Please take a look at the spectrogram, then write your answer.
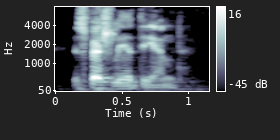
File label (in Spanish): Voice Acting es M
